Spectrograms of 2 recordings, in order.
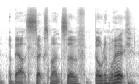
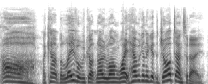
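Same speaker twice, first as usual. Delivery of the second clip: much higher and louder mock panic; hammed-up dismay; 9 semitones higher, 8 dB louder than usual. Builder Dave faking panic to fool the apprentice, high loud mock dismay. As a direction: play up the fake crisis of the missing tool. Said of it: "He goes".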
